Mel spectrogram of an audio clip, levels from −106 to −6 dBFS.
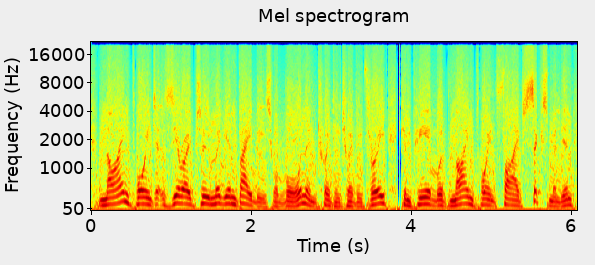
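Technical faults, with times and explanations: throughout, stuck bit: harsh buzz and noise-filled pauses, likely one bit stuck with a step of about -20 dBFS; unlike clipping, quiet passages distort too.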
